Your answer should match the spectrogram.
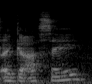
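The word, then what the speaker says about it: Ahgase: Yeah, I think it's it's pronounced Agaz because it kind of sounds like from what I could tell it kind of sounds like I got seven.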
